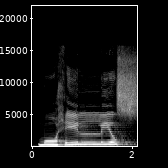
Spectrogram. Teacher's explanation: karena alif lam menghadapi huruf Syamsiah yaitu huruf Shad cara bacanya alif lam tidak kita baca atau sebut dengan Idgham Syamsi karena bacanya dimasukkan ke Shad atau diidgamkan muhillis SH ada huruf Lin atau harfulful Lin sebab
